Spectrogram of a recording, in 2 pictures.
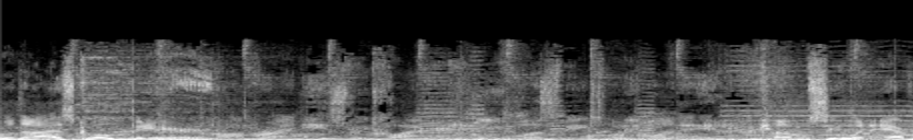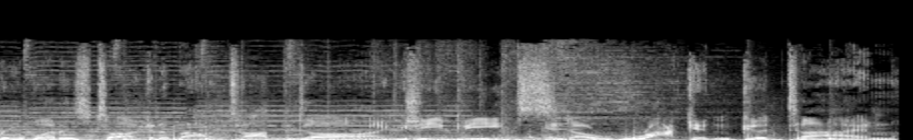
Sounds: Speech, Music

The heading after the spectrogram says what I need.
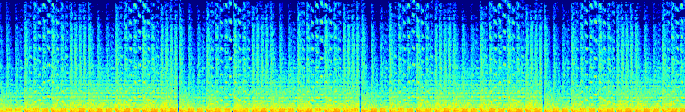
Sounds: Music

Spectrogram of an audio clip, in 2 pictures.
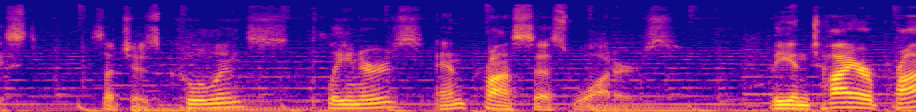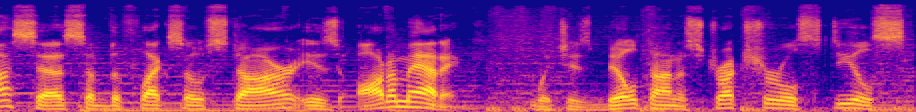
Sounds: Music, Speech

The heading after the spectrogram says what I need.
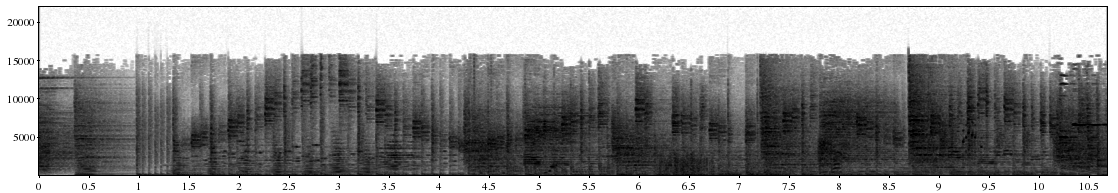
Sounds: Sound effect, Music

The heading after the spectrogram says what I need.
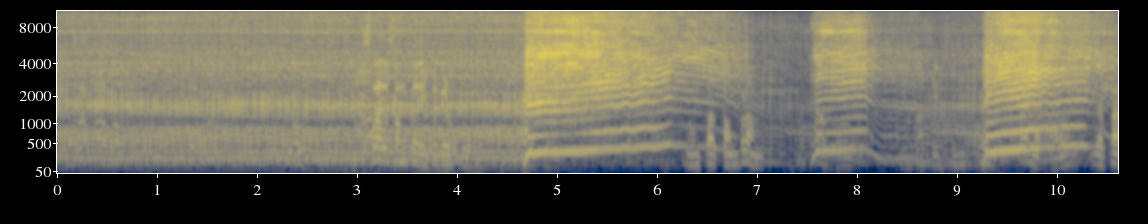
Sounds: Speech

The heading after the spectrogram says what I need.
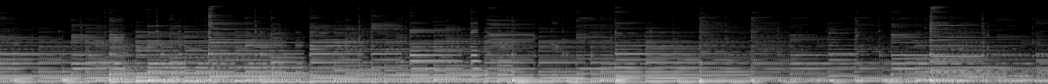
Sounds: Strum, Plucked string instrument, Music, Musical instrument, Guitar

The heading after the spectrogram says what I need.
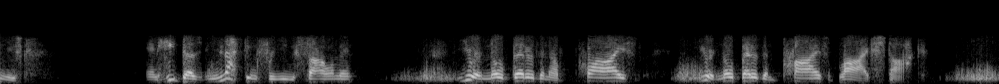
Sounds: Speech

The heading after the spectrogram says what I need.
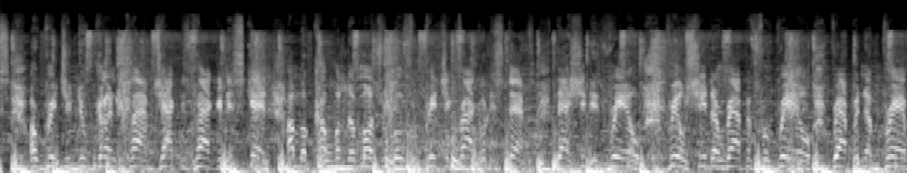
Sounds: Rapping, Music, Hip hop music

